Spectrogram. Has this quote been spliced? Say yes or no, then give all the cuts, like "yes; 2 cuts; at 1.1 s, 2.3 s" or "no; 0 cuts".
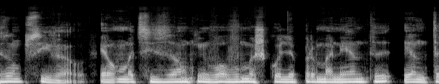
yes; 1 cut; at 1.0 s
